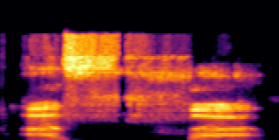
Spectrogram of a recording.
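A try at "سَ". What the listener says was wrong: Desisnya terlalu kenceng ya. Asa. Nah, itu kayak sin. Asa. Kurang digigit kayaknya ya. Kurang keluar, lidahnya kurang keluar. Kenapa desisnya kenceng?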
